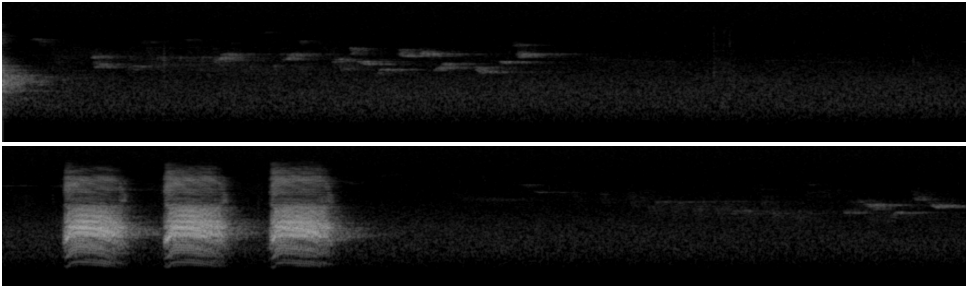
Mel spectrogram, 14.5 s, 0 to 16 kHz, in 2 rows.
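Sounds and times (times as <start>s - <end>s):
carrion crow Corvus corone cawing: 0.0s - 0.2s, 7.7s - 10.0s.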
